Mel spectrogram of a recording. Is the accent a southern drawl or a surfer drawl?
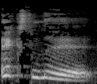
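surfer drawl. It is said in a laid-back surfer-dude voice. "I can't even talk about it without using that voice"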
